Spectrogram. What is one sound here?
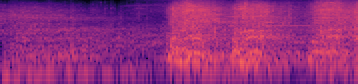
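A heavy blade swings and strikes with a wet thud.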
